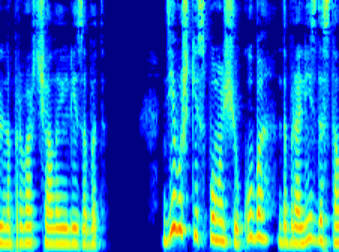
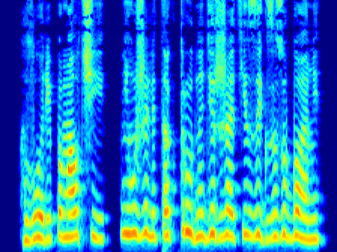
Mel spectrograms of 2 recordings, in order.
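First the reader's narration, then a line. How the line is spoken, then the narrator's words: Groaning. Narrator (Russian): простонала Элизабет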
